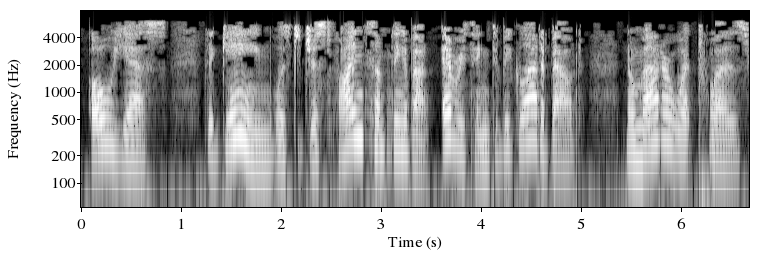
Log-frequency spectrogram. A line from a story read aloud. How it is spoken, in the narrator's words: rejoined Pollyanna earnestly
